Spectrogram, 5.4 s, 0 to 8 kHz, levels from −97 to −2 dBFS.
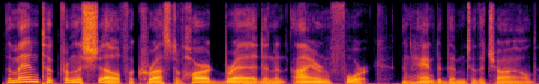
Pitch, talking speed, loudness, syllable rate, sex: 125 Hz, 235 wpm, -17 LUFS, 4.5 syllables/s, male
